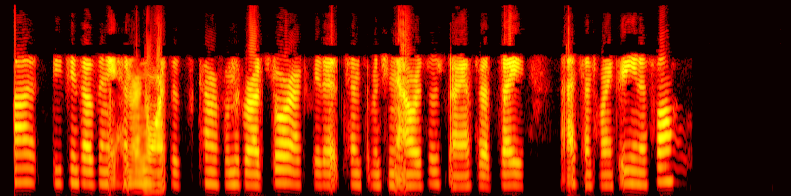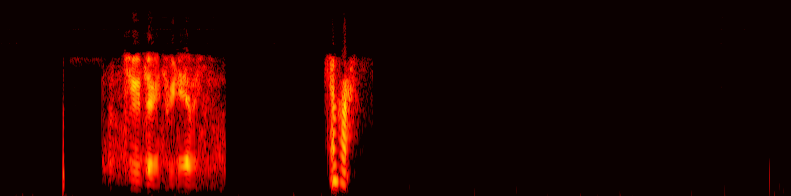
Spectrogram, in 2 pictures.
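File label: scanner, Phoenix Police Department; PPD-200 A; RWC; Thompson Peak High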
